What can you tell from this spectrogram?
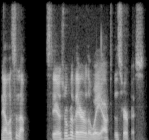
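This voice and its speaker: A man's voice: on the low side, lively intonation, quick pace, bright, forceful tone, no echo. A man reading aloud the lines of an old woman sage who guides the party through a video game, in an instructive tone.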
